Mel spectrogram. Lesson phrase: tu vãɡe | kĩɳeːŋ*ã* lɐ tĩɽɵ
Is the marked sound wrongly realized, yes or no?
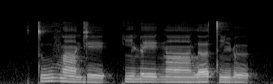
yes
